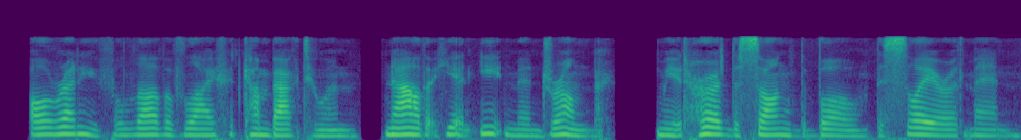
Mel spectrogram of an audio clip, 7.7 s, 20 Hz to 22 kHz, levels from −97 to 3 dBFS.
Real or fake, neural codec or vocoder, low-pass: fake; codec, 24 kHz, 0.9 kbps, WavTokenizer, small release; 7.2 kHz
